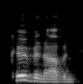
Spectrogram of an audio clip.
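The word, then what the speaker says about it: København: Uh or Kenhovven as they say somewhere in their own Kubenhov Kubenhav how they pronounce it there.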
